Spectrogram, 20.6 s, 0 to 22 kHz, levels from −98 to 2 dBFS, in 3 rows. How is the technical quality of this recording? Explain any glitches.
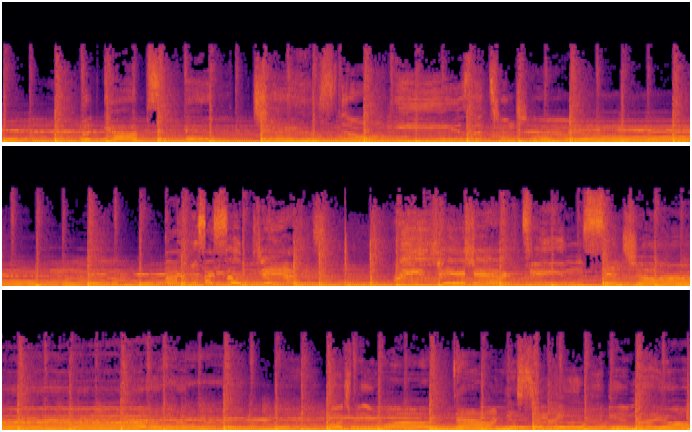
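Four short jumbled spots mar the recording, all from chunks out of order. At 8.64–9.01 s and 11.24–11.61 s, a block of roughly 93 ms lands three blocks late; at 15.33–15.60 s it's two late, and at 19.13–19.32 s one late. Nothing goes missing, but the sound plays in the wrong sequence, with three hard joins around each spot.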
